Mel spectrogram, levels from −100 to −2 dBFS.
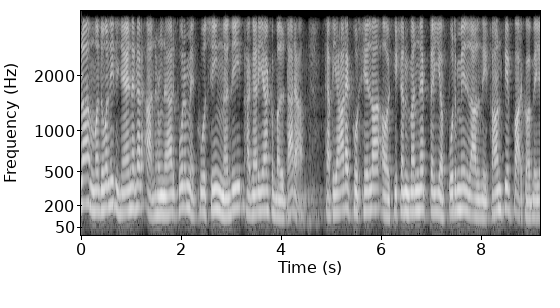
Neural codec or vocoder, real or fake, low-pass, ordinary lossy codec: codec, 24 kHz, 0.9 kbps, WavTokenizer, small release; fake; 3.6 kHz; none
